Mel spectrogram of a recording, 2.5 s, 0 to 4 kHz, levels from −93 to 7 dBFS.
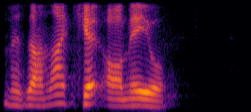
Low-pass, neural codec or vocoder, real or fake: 3.6 kHz; codec, 16 kHz in and 24 kHz out, 0.9 kbps, LongCat-Audio-Codec, four codebook decoder; fake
